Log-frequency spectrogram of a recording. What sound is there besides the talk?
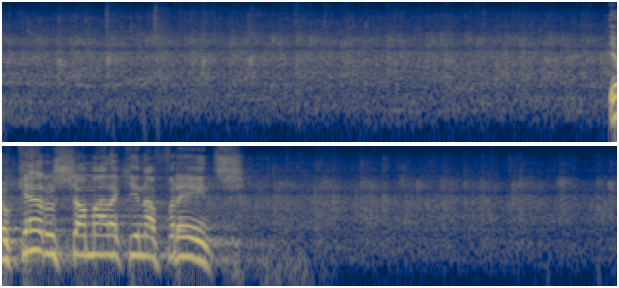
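audience applauding in church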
